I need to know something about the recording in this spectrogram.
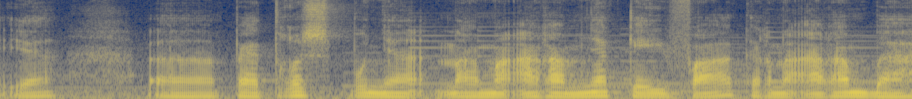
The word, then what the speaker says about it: Kefa: Petrus punya nama Aramnya Keifa karena Aram bahasa sehari-hari. Nah, Keiva ini pengucapan Keifa kalau dihelenisasikan kayak Shimeon jadi eh Simon dalam Inggris ya kira-kira gitu. Nah, ini kalau dihelenisasikan jadi kevas.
